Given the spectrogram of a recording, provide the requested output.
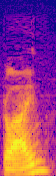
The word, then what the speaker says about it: climb: his own yeah but you don't need to to uh pronounce age letter b so it's climb like his wife's his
